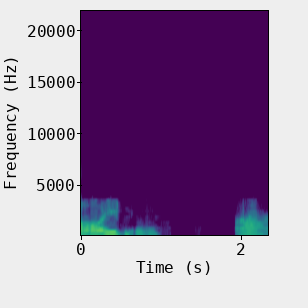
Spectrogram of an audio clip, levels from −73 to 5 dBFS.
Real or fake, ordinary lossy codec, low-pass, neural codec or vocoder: fake; none; 3.6 kHz; codec, 16 kHz in and 24 kHz out, 0.6 kbps, FireRedTTS-2 codec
